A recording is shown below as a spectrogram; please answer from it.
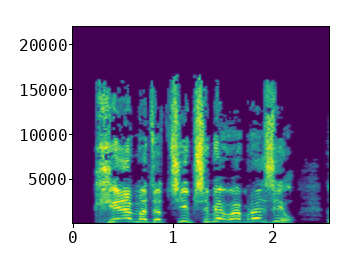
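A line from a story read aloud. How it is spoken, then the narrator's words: Yelled. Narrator (Russian): заорал Кирк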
